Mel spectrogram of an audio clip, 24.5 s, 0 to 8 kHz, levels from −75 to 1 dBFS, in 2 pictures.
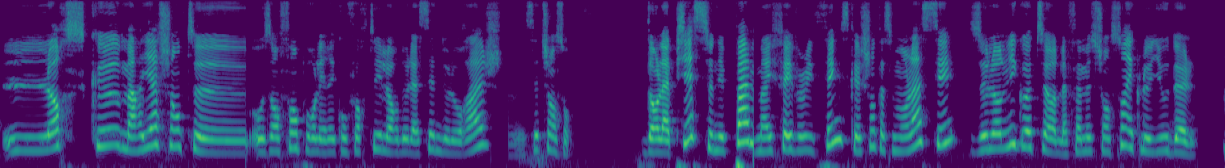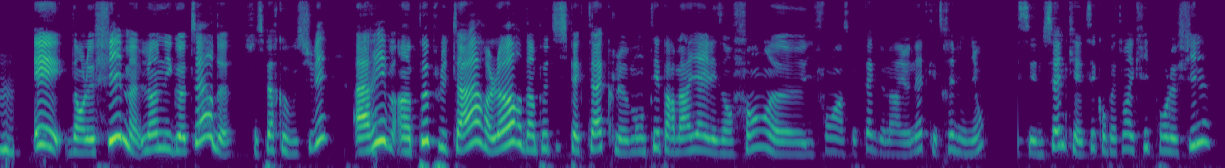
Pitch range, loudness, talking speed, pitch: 200-320 Hz, -25 LUFS, 210 wpm, 230 Hz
